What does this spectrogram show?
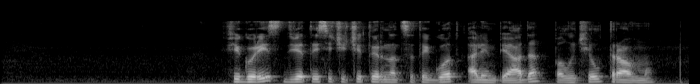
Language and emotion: Russian, neutral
